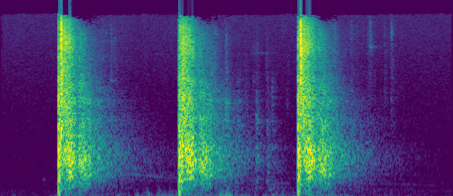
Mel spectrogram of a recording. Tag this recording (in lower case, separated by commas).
gunshot, explosion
